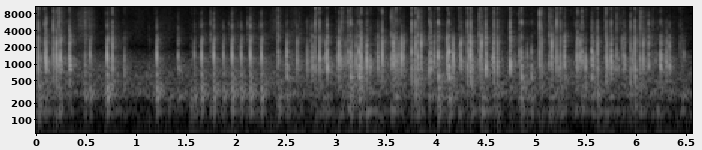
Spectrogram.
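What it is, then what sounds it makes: Aluminum mechanical keyboard with linear switches, typed on. A white-pink full-aluminum 65% mechanical keyboard with linear switches is typed on with fingertips across its plastic keycaps. A steady run of short, crisp, clacky keystrokes with a slightly deep thock sounds in quick succession, each one dying out almost instantly in a small, close space.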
